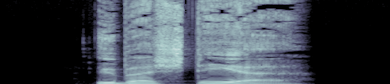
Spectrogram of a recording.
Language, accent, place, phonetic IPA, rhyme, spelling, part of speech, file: German, Germany, Berlin, [ˌyːbɐˈʃteːə], -eːə, überstehe, verb, De-überstehe.ogg
- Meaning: inflection of überstehen: 1. first-person singular present 2. first/third-person singular subjunctive I 3. singular imperative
